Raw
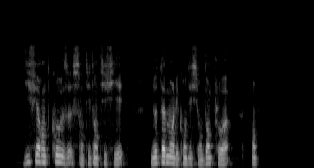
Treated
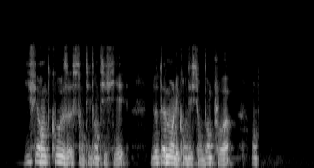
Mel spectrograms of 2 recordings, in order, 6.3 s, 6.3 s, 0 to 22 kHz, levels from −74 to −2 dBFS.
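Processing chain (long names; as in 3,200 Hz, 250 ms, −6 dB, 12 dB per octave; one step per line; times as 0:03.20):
transient designer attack −11 dB, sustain +8 dB
high-shelf EQ 4,100 Hz −9 dB
level +8.5 dB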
